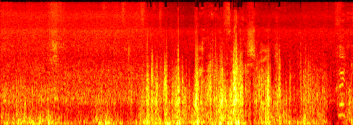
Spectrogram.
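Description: Strong wind buffets the microphone outdoors in gusty, rumbling surges that swell and fade over a few seconds, with a voice faintly mixed in.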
